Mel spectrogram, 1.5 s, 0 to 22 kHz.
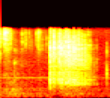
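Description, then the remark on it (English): Five dice clatter and tumble across a hard surface in one brisk rattle lasting about half a second, followed by a single small click as one settles. “Well, I actually only have 5 dice in that.”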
